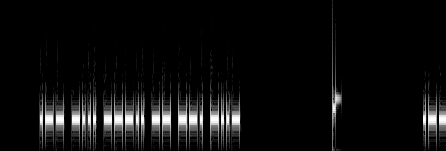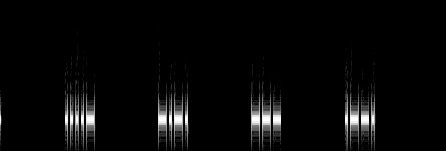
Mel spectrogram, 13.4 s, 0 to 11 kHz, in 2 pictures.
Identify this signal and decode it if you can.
Morse code, heard as a keyed tone, about 30 wpm, spaced as for 14 wpm, 700 Hz. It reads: WB8MGX W4COP
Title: USA Call Signs - 8x Character Spacing - 30wpm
